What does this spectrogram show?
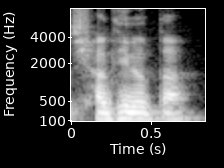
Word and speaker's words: স্বাধীনতা: স্বাধীনতা এই যে স্বাধীনতা দেখো শব্দের শুরুতে একটা আছে এই ব এর উচ্চারণের ক্ষেত্রে কোন প্রভাব নেই এই ব উচ্চারিত হয় না তাহলে আমরা কিভাবে লিখবো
